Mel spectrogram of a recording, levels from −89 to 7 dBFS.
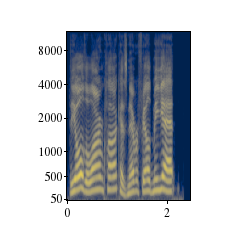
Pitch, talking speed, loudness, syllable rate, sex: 215 Hz, 220 wpm, -14 LUFS, 5.8 syllables/s, female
